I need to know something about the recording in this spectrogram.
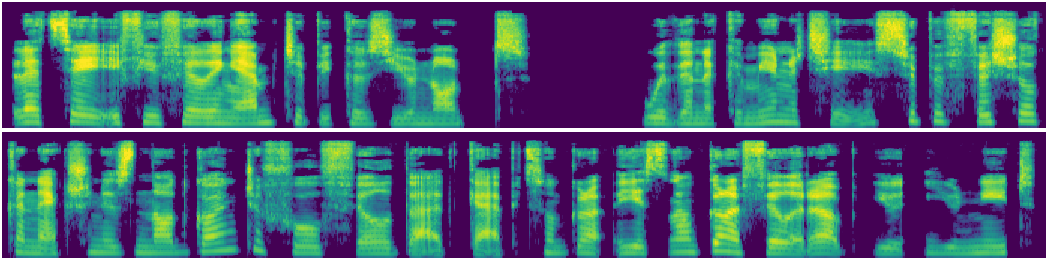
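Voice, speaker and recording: A woman's voice: lowish voice, moderate pace, no room sound, clean studio sound. A woman hosting a podcast interview, talking reflectively and often checking in with tag questions. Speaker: podcast host. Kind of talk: conversational interview.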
